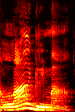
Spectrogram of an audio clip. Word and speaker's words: lágrima: elas são acentuadas vejamos na palavra lágrima a palavra a lágrima tem três sílabas e a sílaba mais forte é um lá que é o última penúltima antepenúltima a sílaba mais forte caiu na antepenúltima sílaba então ela é o que uma proparoxítona em toda proparoxítona ela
